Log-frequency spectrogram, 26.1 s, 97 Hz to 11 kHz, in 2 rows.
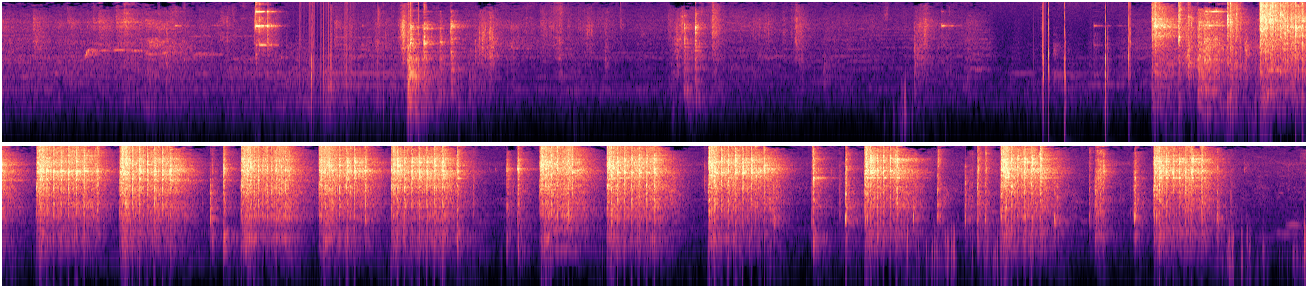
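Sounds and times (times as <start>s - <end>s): pneumatic impact wrench rattling: 11.5s - 25.4s.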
